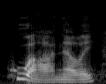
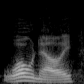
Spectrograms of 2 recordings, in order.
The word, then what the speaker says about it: Whoa Nellie: in Europe I noticed a lot of people say wha Nelly but it is whoa Nelly and we kind of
